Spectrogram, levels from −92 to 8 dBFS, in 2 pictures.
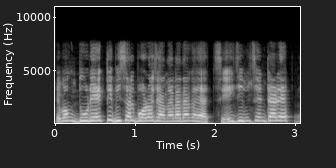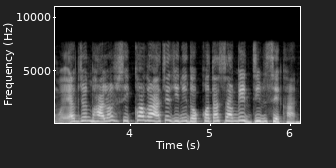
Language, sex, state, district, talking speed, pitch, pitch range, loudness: Bengali, female, West Bengal, Purulia, 215 wpm, 310 Hz, 290-340 Hz, -13 LUFS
